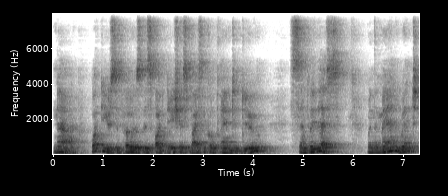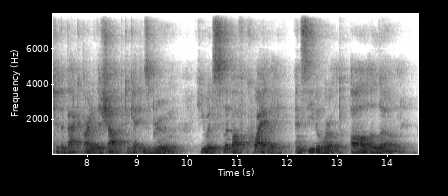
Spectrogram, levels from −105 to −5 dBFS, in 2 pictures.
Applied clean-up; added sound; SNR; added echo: none; none; none; reverberation time 0.9 s.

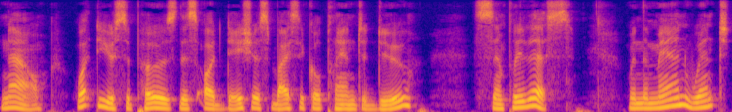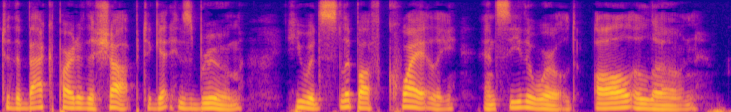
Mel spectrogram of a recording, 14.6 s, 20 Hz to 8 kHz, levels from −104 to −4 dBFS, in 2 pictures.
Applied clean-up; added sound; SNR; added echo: none; none; none; none.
